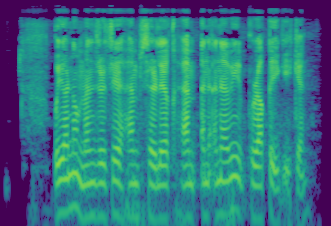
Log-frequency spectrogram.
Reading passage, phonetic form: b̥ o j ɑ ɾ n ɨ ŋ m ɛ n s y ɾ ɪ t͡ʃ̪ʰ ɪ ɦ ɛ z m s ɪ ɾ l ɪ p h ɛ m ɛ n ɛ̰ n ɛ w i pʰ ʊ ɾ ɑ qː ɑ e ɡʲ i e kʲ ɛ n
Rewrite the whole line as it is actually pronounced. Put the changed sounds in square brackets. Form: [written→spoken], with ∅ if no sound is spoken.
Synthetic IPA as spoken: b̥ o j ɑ ɾ n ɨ ŋ m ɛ n [s→z] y ɾ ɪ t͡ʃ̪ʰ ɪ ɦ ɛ [z→∅] m s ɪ ɾ l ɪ [p→q] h ɛ m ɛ n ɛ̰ n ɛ w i pʰ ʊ ɾ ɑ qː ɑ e ɡʲ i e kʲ ɛ n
